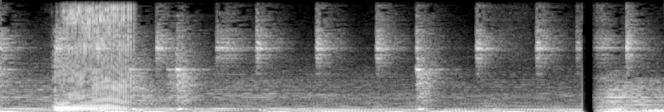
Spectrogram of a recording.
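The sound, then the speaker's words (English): A loud, buzzy raspberry blown with the lips imitates a fart in one quick, wobbling burst, followed by a steady rhythmic backing pattern with no talking. “On my leather couch, he farted.”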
